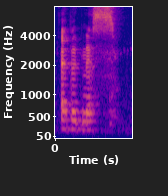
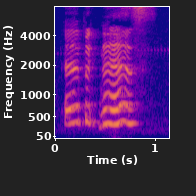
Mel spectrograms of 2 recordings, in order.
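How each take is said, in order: First: Hushed awe. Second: Epicness pitched up high with a change of voice; high gleeful Epicness; excited awe. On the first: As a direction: murmur Epicness in quiet wonder. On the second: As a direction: hit Epicness high and thrilled. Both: Real, not acted. Repeated word, two takes.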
